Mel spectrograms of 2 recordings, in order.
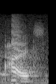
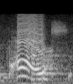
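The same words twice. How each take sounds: First: Said in the usual way. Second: Parts hit high and hard, alone; stress on parts. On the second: Real, not acted. Preacher to congregation, stressing parts high and firm. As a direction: lean on the word parts. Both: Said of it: "I emphasize the word parts".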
